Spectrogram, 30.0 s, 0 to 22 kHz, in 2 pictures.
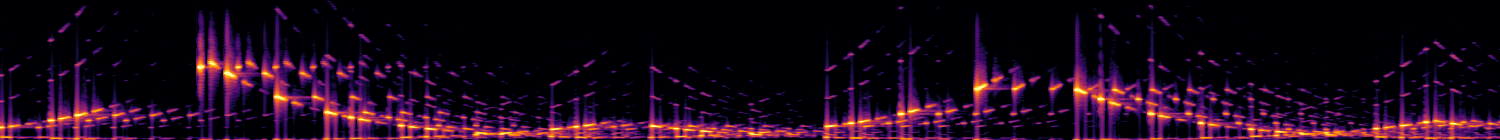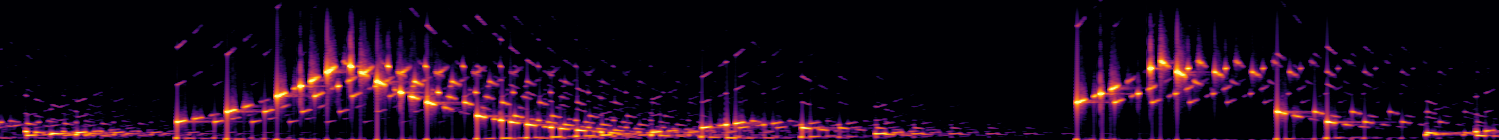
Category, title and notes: Soundscapes > Synthetic / Artificial
Space Glitches 001
Glitch space sound 001 Developed using Digitakt 2 and FM synthesis
glitch, space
